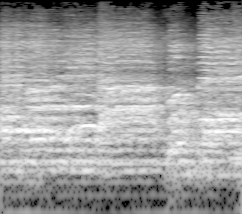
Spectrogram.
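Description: A choir singing live, many voices holding notes together and moving to new notes about a second in.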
